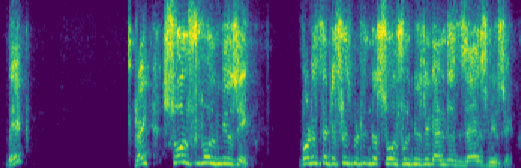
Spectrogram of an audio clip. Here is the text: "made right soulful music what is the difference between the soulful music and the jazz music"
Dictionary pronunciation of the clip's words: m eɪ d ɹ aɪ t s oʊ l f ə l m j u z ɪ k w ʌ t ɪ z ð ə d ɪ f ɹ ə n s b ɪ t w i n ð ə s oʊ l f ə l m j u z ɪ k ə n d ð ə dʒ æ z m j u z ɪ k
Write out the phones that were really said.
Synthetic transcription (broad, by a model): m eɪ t ɹ aɪ t s oʊ l f ə l m j u z ɪ k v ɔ t ɪ z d ə d ɪ f ɹ ə n s b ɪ t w i n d ə s oʊ l f ə l m j u z ɪ k ə n d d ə z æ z m j u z ɪ k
